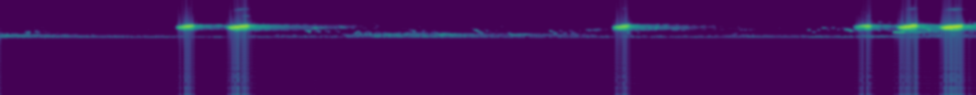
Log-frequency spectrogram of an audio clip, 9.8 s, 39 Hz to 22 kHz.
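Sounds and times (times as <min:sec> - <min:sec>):
common chaffinch Fringilla coelebs calling with short bright notes: 0:01.8 - 0:06.8, 0:08.0 - 0:09.7.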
